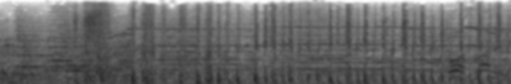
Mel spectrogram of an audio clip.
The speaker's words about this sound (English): Horse running. Come on, Silver! Come on, Scout.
